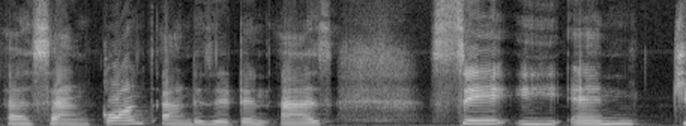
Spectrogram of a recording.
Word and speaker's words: cinquante: 50, which is pronounced as Cinquante and is written as CENQURNTA.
